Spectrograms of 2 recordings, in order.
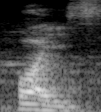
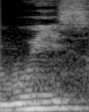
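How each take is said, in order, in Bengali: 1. স্বরধ্বনিটি 'eye' ধ্বনি। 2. স্বরধ্বনিটি ছোট 'i' ধ্বনি। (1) "আই উচ্চারণ হবে" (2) "সচরাচর আমরা উচ্চারণ করি কি উইস, হবে না"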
